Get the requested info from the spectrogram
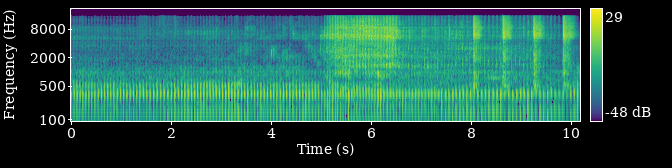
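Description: KTM RC 200's single-cylinder engine idling steadily, running again after its dead fuel pump was replaced. About five seconds in a hiss rises over the engine for about a second and a half, and a few sharp ticks come near the end.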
